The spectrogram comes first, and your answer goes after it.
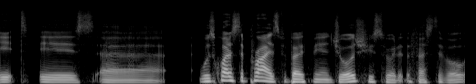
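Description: Recorded dry and close with no echo, a man with a plain, everyday voice speaks at a medium pitch with ordinary pitch variation. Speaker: film podcast host. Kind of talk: casual chat. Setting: home studio.

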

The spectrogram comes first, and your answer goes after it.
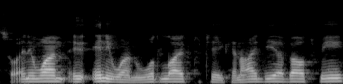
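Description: This man speaks at a moderate pace in a medium pitch, his intonation monotone and flat. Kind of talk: casual chat. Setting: video call. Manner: halting.

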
